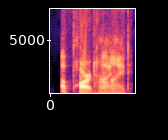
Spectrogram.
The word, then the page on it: apartheid: American English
